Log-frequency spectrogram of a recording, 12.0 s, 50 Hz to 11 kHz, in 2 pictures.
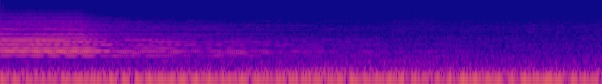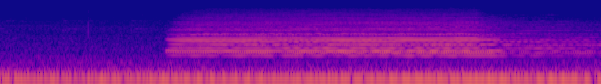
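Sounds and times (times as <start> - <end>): train air horn: 0.0 - 2.8, 7.7 - 12.0
low train rumble: 0.0 - 12.0.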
